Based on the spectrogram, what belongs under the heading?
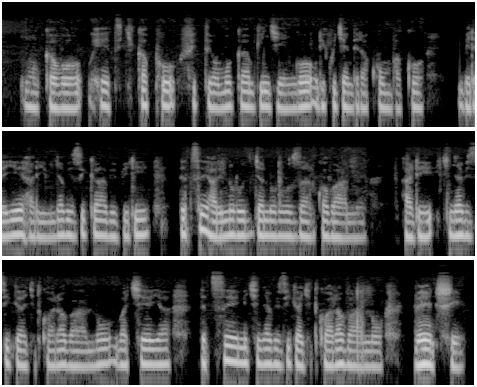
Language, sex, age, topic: Kinyarwanda, male, 18-24, government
